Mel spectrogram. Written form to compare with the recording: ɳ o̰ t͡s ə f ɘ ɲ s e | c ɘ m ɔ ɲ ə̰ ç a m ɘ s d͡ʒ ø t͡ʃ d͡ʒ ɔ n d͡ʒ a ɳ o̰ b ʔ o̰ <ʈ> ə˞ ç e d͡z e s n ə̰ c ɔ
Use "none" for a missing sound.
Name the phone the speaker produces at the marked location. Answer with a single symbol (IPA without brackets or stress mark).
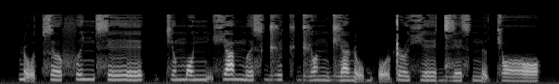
ʈ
